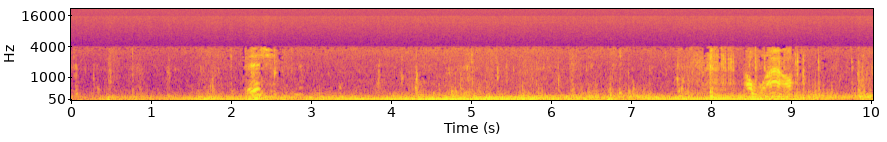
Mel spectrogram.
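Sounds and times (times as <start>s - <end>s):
fishing boat engine rumble: 0.0s - 10.0s.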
